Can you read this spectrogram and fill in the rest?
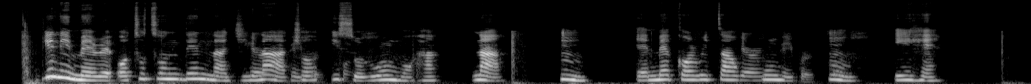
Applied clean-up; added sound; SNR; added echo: neural mask model DeepFilterNet 3.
